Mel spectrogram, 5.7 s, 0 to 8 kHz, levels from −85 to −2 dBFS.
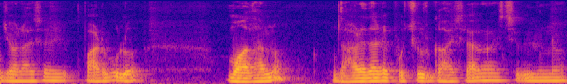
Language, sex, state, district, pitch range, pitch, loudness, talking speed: Bengali, male, West Bengal, Paschim Medinipur, 110-125 Hz, 120 Hz, -20 LUFS, 115 wpm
